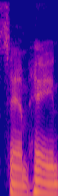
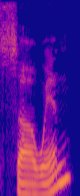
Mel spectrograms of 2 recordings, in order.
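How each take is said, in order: First: The word is said the way it is spelled. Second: The word is said unlike the way it's spelled. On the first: "as you would read it" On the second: "is apparently pronounced as"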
